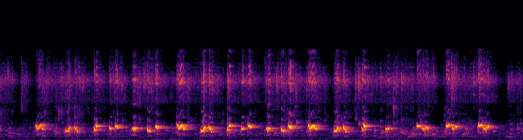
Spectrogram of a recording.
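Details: Yellow-vented bulbul singing to prompt other bulbuls to reply and sing: an unbroken chattering run of short bubbly, warbled notes, about two per second, bright and liquid throughout.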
